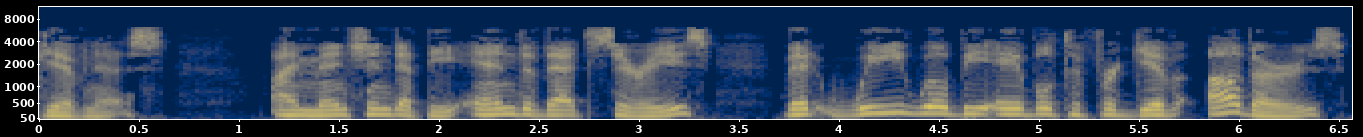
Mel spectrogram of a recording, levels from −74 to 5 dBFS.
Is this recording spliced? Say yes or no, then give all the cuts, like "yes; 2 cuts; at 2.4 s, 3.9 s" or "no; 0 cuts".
no; 0 cuts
